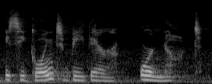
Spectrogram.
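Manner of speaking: normal talking voice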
